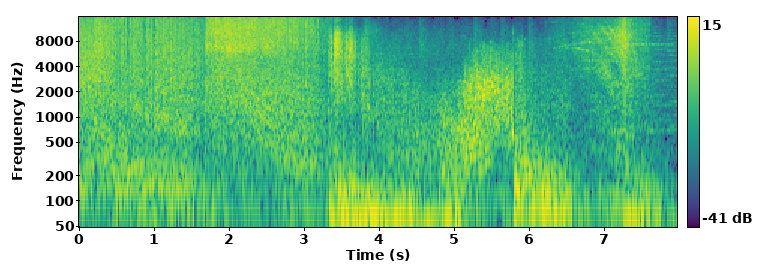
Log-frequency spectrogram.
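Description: Missile explosions and artillery fire in an Iran–Israel war strike, heavy booming blasts and rumbling detonations, loud and close, with a sustained roar and several sharp impacts.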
